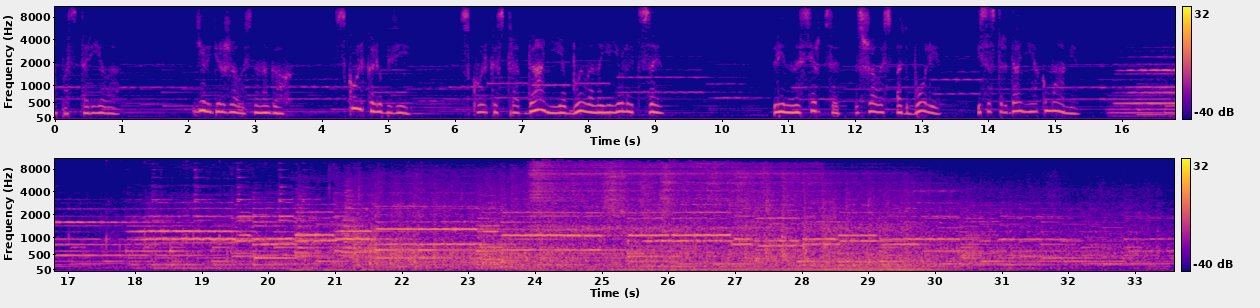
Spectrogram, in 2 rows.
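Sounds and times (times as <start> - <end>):
speech: 0.0 - 1.1, 2.1 - 3.6, 4.2 - 5.5, 6.1 - 9.2, 10.8 - 16.5
departing train rumble: 17.6 - 33.5.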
